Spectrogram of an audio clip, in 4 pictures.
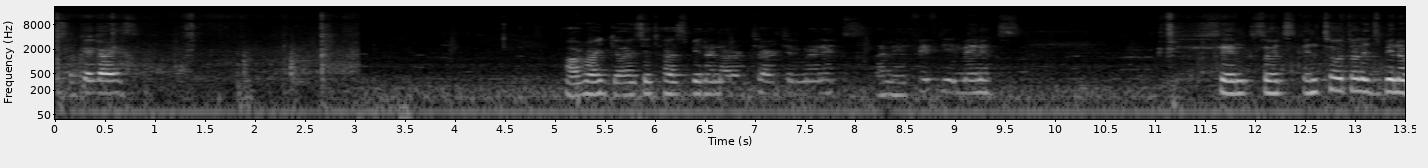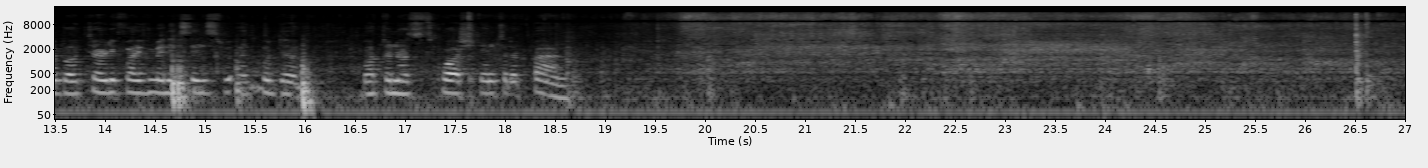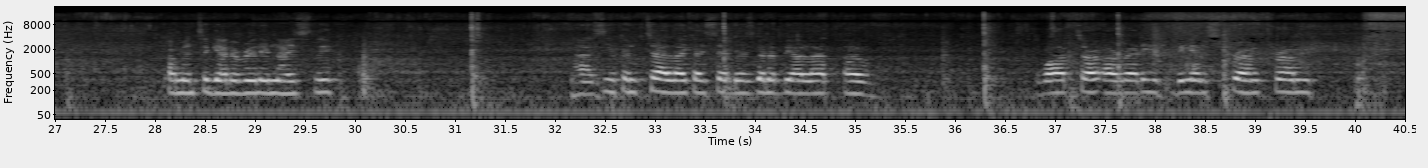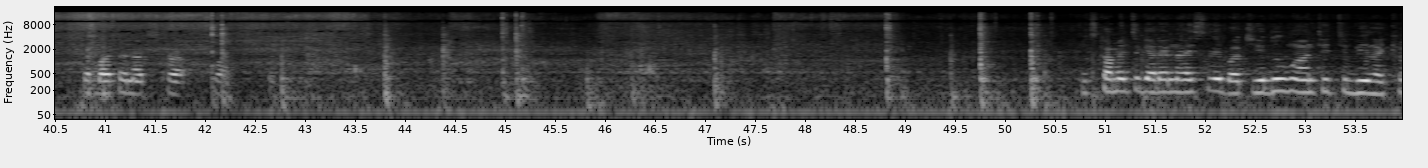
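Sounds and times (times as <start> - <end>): food sizzling in a pot: 14.8 - 52.2.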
